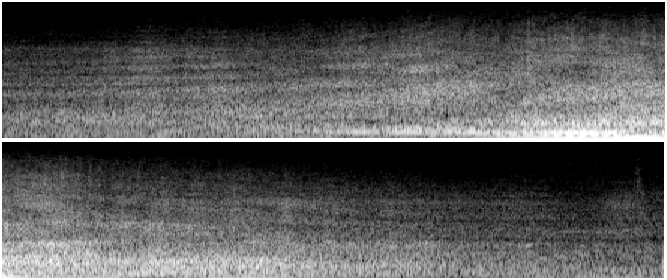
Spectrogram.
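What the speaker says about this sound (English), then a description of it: "we should see a low overshoot as it approaches the runway" A fixed-wing aircraft makes a low overshoot past the runway at the Antidotum Airshow Leszno, its steady engine roar swelling to a peak mid-pass and then easing off, heard from a distance with a broad, rushing tone.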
